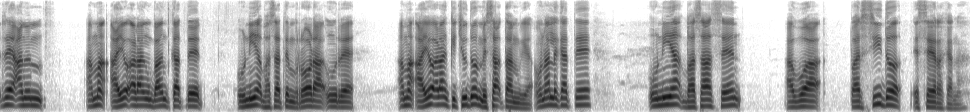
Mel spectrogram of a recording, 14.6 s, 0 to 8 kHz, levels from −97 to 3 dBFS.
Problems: background sounds at intervals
